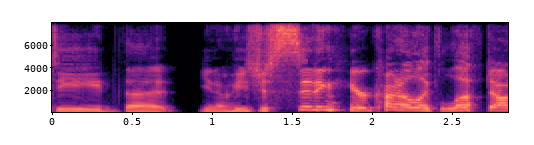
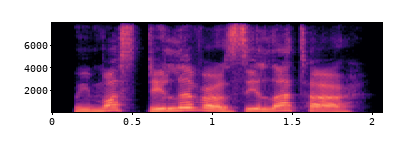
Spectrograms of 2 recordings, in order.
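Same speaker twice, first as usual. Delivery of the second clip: textbook German accent. Showing the classic portrayal of a German accent, stereotypical German accent. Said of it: "the classical like uh portrayal of of German accent is like".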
